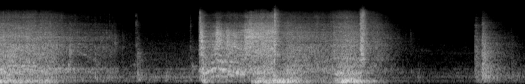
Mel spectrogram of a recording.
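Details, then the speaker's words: 1970 Chevy C10, 327 small block, HEI distributor, manual choke, after the distributor was found installed wrong: cold start, cranks briefly, fires and revs, then settles even with no misses before warm-up and timing set. "so I will get this try to get this set up here where you guys can see and fire it up see how it runs cold and let it warm up a little bit and then set the timing"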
